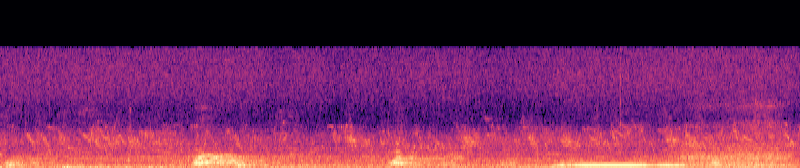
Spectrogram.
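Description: Quiet outdoor ambience with faint distant animal calls: two brief calls about two and four seconds in, then a steady held tone lasting a little over a second past the middle.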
